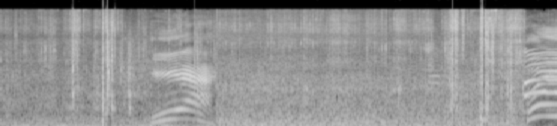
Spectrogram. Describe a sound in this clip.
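A skateboard tail snaps sharply against the ground.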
